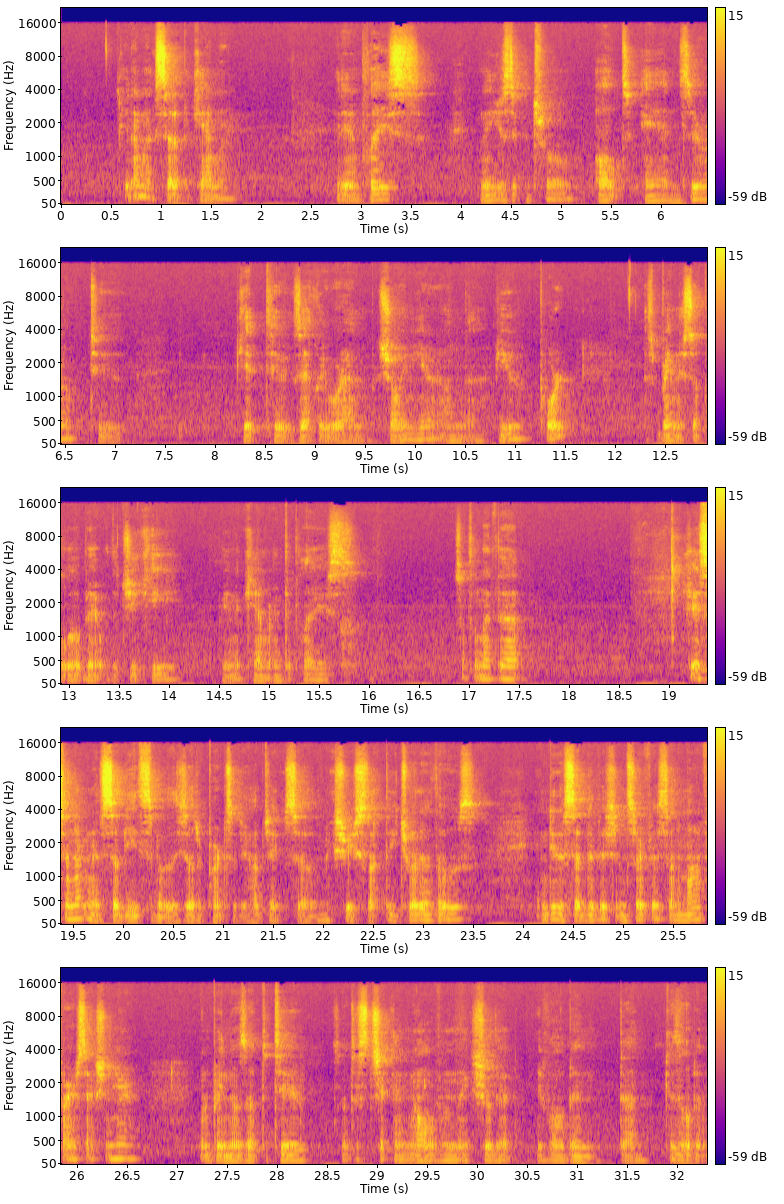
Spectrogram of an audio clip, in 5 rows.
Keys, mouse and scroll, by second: 0.0-2.0 drag, 10.0 ctrl+alt+KP_0, 11.5 g, 11.8 y, 14.2 click, 14.8 g, 18.6 click, 21.0-25.2 drag, 27.2 click, 30.9 click, 31.8 click.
